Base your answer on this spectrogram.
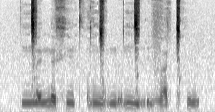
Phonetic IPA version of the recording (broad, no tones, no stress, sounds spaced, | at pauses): ŋ͡ǀ ɛ ŋ ɛ x ẽ t̪ʰ ɔ̰ ŋ͡ǀ o̰ ŋ o̰ ŋ͡ǀ ḭ ɾ ḭ v a ǀʰ u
